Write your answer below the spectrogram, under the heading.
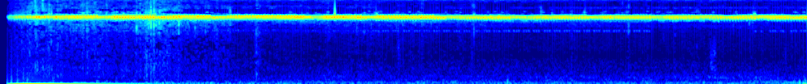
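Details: Tree cricket singing in autumn in woodland along a major river: a steady, unbroken high-pitched trill held throughout, with faint rustling early on.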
